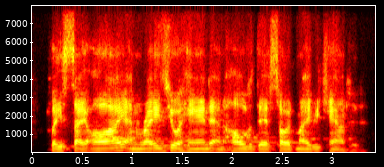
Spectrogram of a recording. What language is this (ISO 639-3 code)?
eng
